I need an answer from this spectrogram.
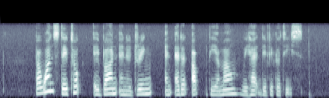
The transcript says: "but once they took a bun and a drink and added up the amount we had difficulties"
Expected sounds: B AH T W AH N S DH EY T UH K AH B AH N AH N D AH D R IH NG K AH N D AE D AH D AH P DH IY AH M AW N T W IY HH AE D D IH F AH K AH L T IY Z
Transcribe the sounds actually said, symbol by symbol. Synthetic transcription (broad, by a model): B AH T W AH N S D EY T UH K AH B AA N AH N AH D R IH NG AH N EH D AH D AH P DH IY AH M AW N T W IY HH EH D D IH F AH K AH L T IY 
